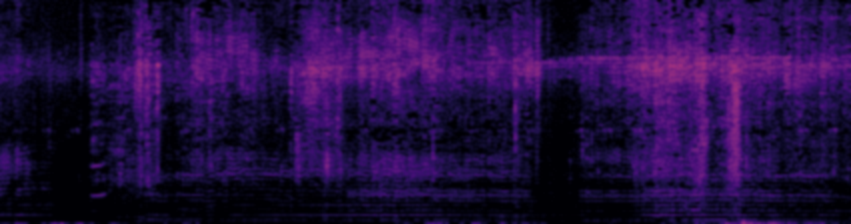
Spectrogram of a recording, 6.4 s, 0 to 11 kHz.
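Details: Honey bees collecting pollen from sunflowers in a garden on 25 August 2021. A steady, low droning hum with stacked harmonics runs through the whole clip and swells slightly near the end.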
